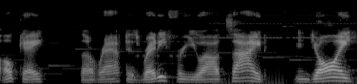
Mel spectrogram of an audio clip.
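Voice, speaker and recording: At a moderate pace, a speaker uses a put-on character voice pitched low-to-middle. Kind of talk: nerdy voice. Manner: cheerful game vendor.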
